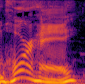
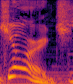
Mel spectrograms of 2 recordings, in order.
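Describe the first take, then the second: First: The name is pronounced the Spanish way. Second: The name is pronounced the English way. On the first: This is how Spanish speakers say the name. "you guys call him Jorge" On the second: This is how English speakers say the name. "We call him George"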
